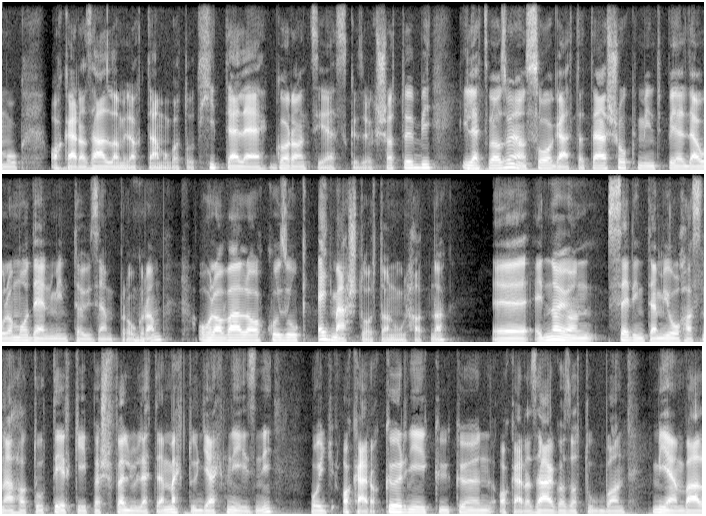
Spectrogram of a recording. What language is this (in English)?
Hungarian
